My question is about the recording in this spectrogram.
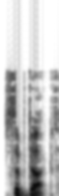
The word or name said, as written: subduct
